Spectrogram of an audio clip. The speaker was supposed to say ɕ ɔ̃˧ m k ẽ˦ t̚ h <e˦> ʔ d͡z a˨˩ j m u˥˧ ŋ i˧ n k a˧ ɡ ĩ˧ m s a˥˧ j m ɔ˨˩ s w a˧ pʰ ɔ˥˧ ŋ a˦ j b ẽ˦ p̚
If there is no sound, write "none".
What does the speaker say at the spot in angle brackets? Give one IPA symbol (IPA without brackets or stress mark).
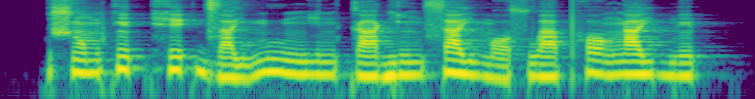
e˦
